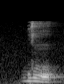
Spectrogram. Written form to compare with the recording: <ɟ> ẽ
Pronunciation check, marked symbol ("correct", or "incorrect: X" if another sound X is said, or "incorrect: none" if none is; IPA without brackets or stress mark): correct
